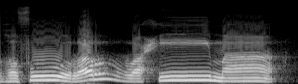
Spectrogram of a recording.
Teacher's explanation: یہاں پر بھی دیکھیں ادغام ہوگا، تنوین کے بعد را ہے اور بغیر گناہ کے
